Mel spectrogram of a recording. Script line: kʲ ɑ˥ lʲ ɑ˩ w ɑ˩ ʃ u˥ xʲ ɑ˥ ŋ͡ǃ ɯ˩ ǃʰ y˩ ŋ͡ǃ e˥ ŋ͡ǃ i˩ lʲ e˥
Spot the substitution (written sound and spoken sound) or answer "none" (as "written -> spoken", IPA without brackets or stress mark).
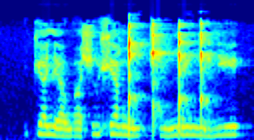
u˥ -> ɯ˥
